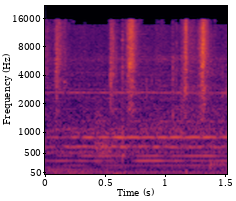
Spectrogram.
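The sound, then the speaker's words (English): A pile of just-shuffled critical hit cards being fanned through, a handful of quick papery riffling bursts coming in uneven clusters over a steady low background hum, with no one talking. “this pile of critical hit cards and having you pick one, I'm going to start, like, fanning through them, and you tell me stop.”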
